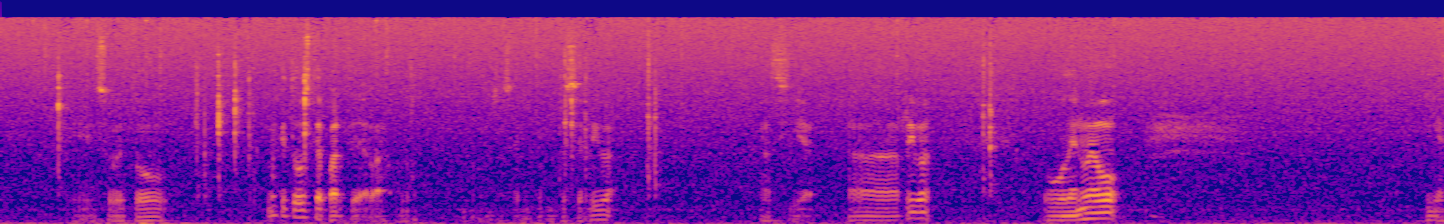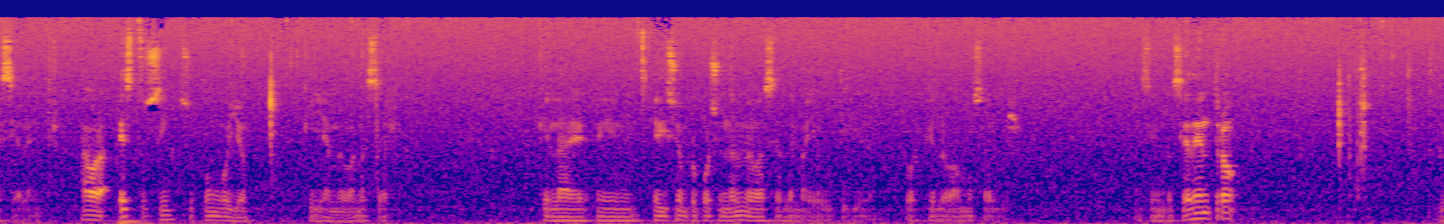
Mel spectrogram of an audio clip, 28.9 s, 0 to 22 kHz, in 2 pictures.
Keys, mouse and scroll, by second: 0.0 shift+right click, 0.5 shift+right click, 1.4 ctrl+shift+z, 1.7 ctrl+middle click, 2.9 shift+right click, 3.6-4.7 shift+drag, 4.8 ctrl+z, 5.5 o, 5.9-8.3 drag, 8.9 o, 9.3 middle click, 10.3-11.9 drag, 11.9 scroll up 1, 12.1-12.6 scroll down 1, 12.6-12.9 scroll up 1, 12.9-13.8 scroll down 1, 13.8-14.6 middle drag, 14.9-15.4 middle drag, 15.9 right click, 16.4 shift+right click, 17.1 shift+right click, 17.6-18.6 shift+middle drag, 18.9-20.3 drag, 20.3 scroll up 2, 20.6-21.1 scroll down 2, 21.2-21.8 scroll down 2, 22.6-23.3 scroll down 1, 23.3 scroll down 1, 23.4 scroll up 1, 23.6-26.0 scroll down 1, 26.0 right click, 26.9 a, 27.4 alt+shift+right click, 27.8 alt+shift+middle click, 28.4 ctrl+z.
